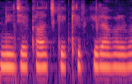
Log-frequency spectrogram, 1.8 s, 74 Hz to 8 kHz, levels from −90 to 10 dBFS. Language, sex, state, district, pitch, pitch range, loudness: Bhojpuri, female, Uttar Pradesh, Gorakhpur, 195 Hz, 195-200 Hz, -17 LUFS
